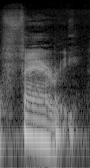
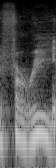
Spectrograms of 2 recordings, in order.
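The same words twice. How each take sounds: First: "fairy" as FAIR-ee; stress on first syllable. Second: "fairy" as fuh-REE; mis-stressed "fairy", weight on the final "ee"; stress on second syllable. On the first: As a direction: slowly lean on the "fair" of "fairy". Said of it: "Well, you stress fair". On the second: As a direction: swallow the first syllable, hit the end of "fairy". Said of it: "You don't say fairy". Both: Shown as a demonstration.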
